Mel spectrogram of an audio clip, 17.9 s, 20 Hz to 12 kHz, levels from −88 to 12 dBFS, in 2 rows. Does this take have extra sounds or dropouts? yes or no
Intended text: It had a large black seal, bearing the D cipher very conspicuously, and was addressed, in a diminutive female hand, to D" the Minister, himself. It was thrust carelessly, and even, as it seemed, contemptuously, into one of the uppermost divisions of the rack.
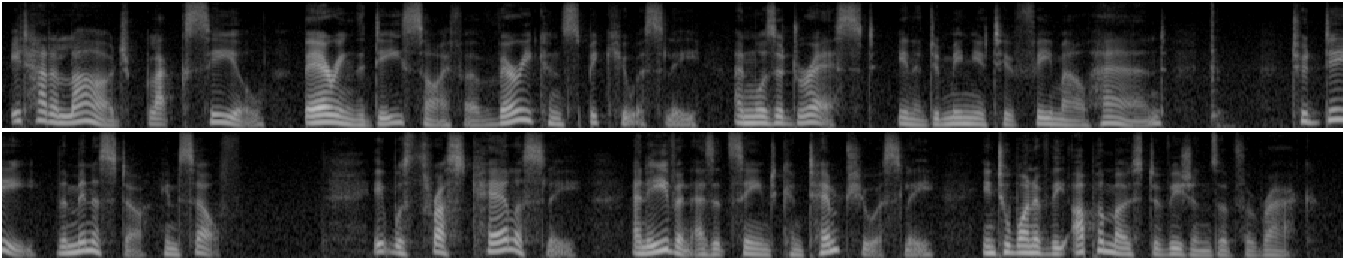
yes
